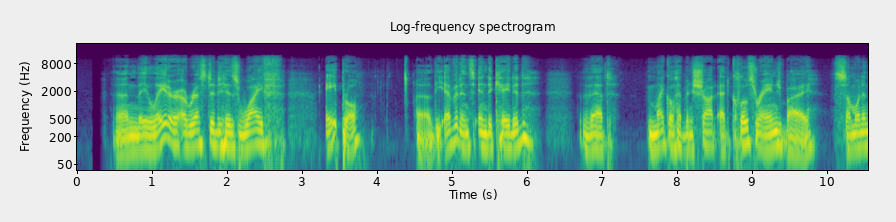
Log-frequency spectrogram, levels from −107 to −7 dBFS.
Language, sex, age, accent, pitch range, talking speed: English, male, 30-49, American, 115-165 Hz, 125 wpm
